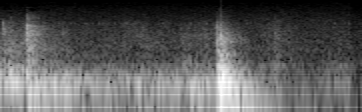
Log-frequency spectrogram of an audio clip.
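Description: A drawer in a large craft cupboard slides open with a soft scrape and a firmer wooden knock near the middle, fairly close, no talk.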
